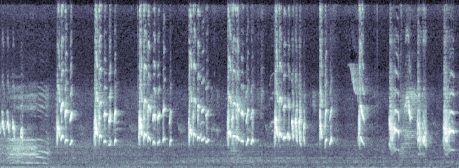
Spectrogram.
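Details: Long-tailed shrike mimicking a canary: short, squeaky, chattering phrases of high notes repeated about every half second, each a quick jumble of chirps, over faint low background hum.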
